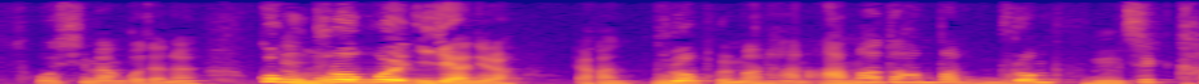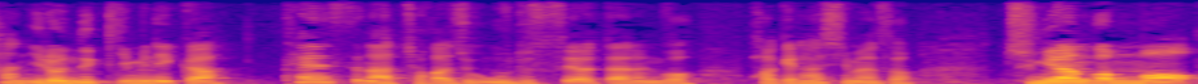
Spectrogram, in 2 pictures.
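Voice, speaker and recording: A Korean man teaching an English lesson, asking himself questions and answering them, and reading English phrases slowly before translating them. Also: a little high. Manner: lively explaining, asks and answers his own questions.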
